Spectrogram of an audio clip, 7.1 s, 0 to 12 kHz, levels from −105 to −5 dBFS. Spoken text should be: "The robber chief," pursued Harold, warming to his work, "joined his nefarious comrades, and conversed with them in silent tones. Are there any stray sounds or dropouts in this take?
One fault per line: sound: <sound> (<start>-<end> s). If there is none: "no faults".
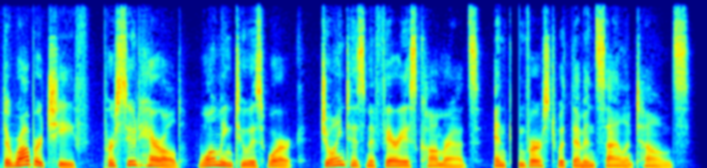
sound: dropout (5.1-5.2 s)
